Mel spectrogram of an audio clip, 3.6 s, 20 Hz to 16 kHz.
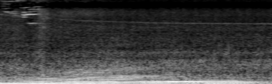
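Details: Euro 3-style Euro 5 facelift garbage truck, diesel, revving: loud rough deep note rising and easing, much louder than normal; exhaust pipe leak, later fixed.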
